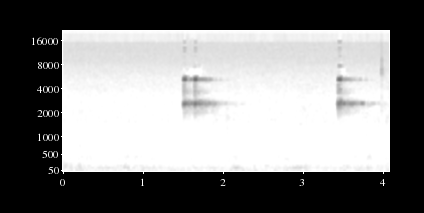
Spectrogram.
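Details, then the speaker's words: ClareBlend Mini microcurrent facial device: two short high beeps about two seconds apart in a quiet room, signalling the end of a treatment cycle on that area. "one beep you apply it to the skin two beeps it's the end of your cycle and you move on to the next your next area"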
